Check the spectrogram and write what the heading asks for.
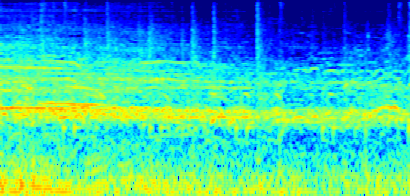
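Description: A horn sounding in one long, steady blast that fades near the end.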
